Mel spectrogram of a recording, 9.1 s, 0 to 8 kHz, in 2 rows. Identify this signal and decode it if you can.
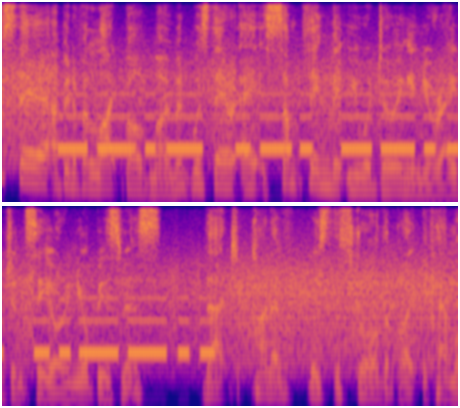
Morse code, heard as a keyed tone, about 11 wpm, 680 Hz, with radio static and speech in English. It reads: QRZ?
